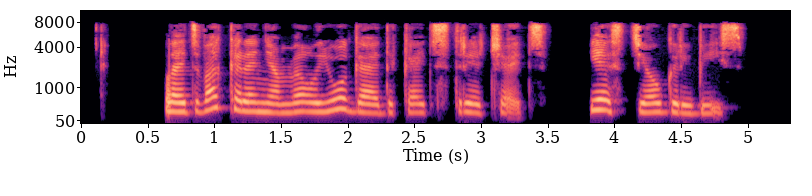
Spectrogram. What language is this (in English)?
Latgalian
